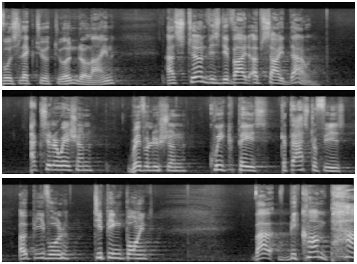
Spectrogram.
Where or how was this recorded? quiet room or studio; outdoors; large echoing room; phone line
large echoing room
